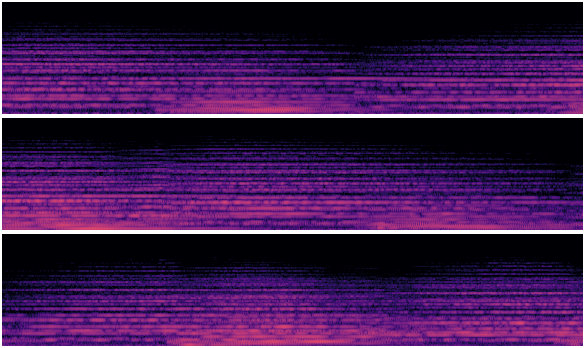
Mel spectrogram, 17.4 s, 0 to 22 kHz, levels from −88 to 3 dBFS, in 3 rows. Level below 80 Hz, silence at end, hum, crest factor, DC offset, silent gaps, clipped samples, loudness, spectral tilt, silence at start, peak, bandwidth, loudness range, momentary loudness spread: -52 dBFS; 0 s; none; 16 dB; under 0.1%; none; under 0.1%; -41 LUFS; -5.5 dB/octave; 0 s; -24 dBFS; 11.5 kHz; 6 LU; 11 LU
